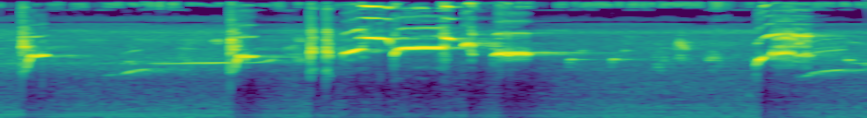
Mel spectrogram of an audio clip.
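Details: Oriental magpie-robin (kacer koci) singing vigorously in the morning with its tail spread: clear whistled notes, fast rising slurs and rapid chattering phrases, with bursts separated by short pauses.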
